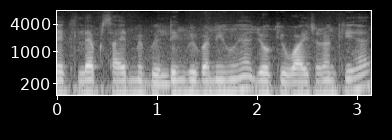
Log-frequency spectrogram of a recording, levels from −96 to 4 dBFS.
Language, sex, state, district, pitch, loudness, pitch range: Hindi, male, Jharkhand, Ranchi, 120 Hz, -18 LUFS, 115-120 Hz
